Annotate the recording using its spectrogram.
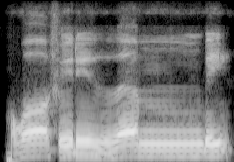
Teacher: ذال نرمی سے ادا ہوگا، 3 حروف جو نرمی سے ادا ہوتے ہیں، ثا ذال ظا، تو اس کو نرمی سے پڑھیں گے.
